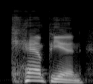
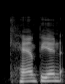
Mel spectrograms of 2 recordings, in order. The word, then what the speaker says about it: Campion: This is the CNN headline, director Jane Campion, it's spelled like champion, but no H, Campion, I presume that's how you pronounce it, apologizes for thoughtless, her word, comment about Venus and Serena Williams.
